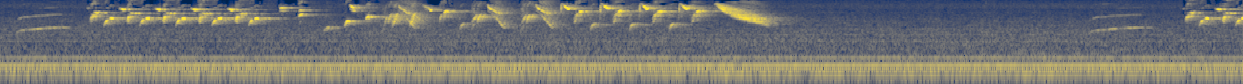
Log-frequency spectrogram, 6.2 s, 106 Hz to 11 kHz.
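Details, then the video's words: Captive male European goldfinch, a favourite breeding bird with a drooping wing, delivering a fast liquid twittering phrase of high chirps and trills lasting about three seconds, then a brief restart; constant low hum in the room. "jilguero 08 alarota"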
